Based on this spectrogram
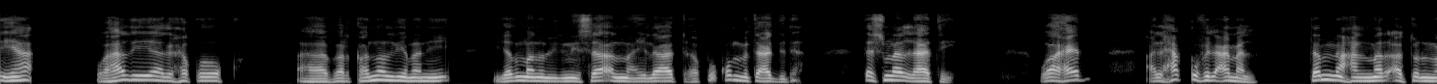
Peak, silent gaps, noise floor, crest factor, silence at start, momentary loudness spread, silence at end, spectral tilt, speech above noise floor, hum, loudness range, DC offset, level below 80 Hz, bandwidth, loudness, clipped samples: -4 dBFS; none; -69 dBFS; 18 dB; 0 s; 11 LU; 0 s; -6.5 dB/octave; 49 dB; none; 3 LU; under 0.1%; -68 dBFS; 11.5 kHz; -22 LUFS; under 0.1%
